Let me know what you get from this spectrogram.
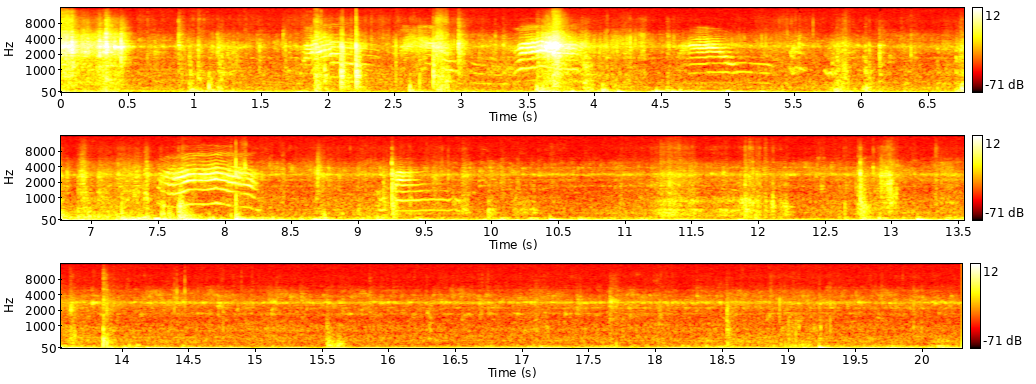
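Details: Reunion of a cat family after two weeks apart; a rapid run of short, high meows early on, then several longer wavering meows, with quieter mews later, a thin steady whine, and low background rumble.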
